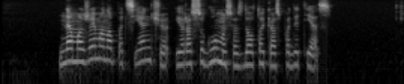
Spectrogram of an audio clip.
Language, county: Lithuanian, Kaunas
